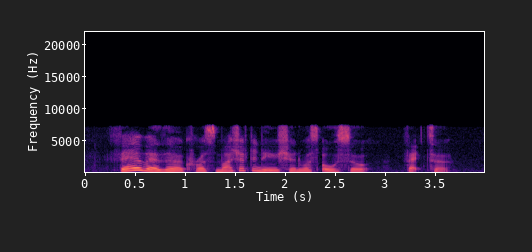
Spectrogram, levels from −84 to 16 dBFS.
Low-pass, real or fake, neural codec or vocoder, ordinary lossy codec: 7.2 kHz; real; none; none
